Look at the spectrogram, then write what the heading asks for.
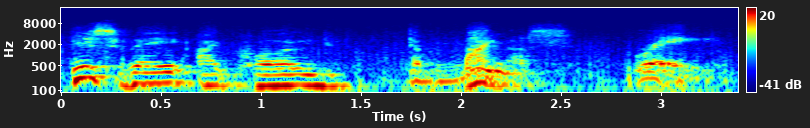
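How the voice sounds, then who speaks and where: An actor playing a proud, vengeful mad scientist in a 1960s B-movie, lecturing pompously with theatrical pauses on an old film soundtrack. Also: male voice, medium pitch, animated, a little mellow, recorded from a distance, slight background noise, poor audio. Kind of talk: 1960s B-movie sci-fi acting.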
